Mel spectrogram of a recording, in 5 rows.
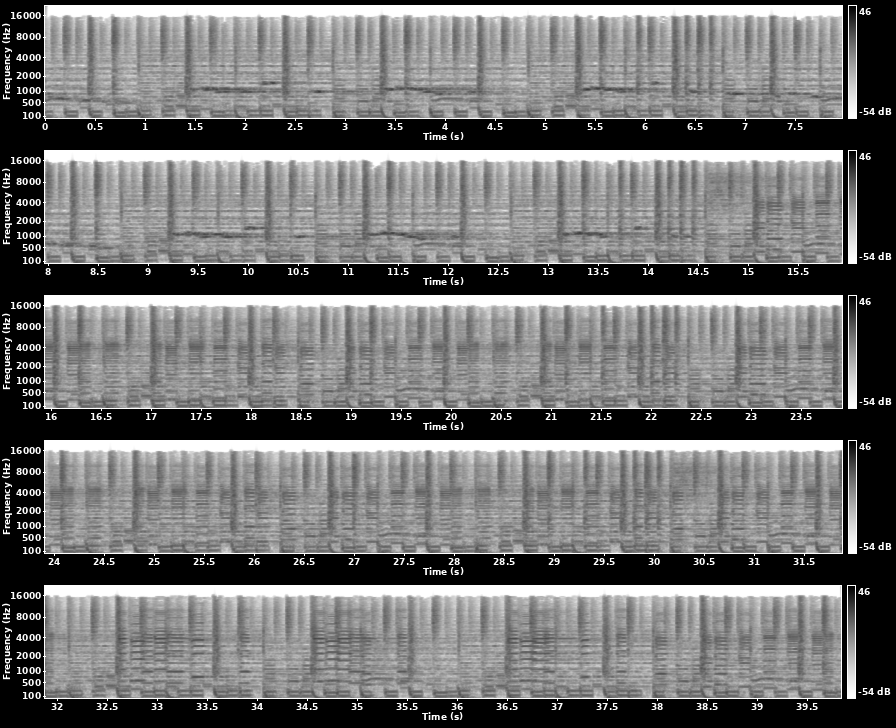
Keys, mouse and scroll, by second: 0.2 shift+a, 1.6-3.4 shift+drag, 4.3 click, 4.8 scroll up 1, 5.6 scroll down 1, 6.0 middle click, 7.0-7.8 middle drag, 8.0 scroll down 2, 8.3 shift+middle click, 9.6-10.5 shift+drag, 10.6 shift+a, 11.0 b, 11.1-11.7 shift+drag, 12.1 g, 12.8 shift+click, 13.4-14.0 shift+scroll up 3, 14.8 a, 18.7 click, 19.8 click, 20.9-22.1 drag, 23.0-23.9 shift+middle drag, 24.1 shift+scroll up 2, 25.1 shift+a, 27.5 click, 28.2 click, 28.7 scroll up 2, 29.2 scroll up 2, 29.8 click, 30.6 click, 31.8 click, 32.8 click, 33.4-34.1 middle drag, 34.1 scroll down 1, 34.6-35.3 middle drag, 35.8 click, 37.5 click, 39.0 f, 39.4 0.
